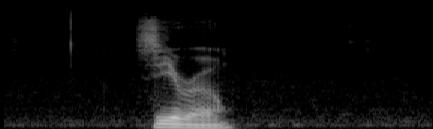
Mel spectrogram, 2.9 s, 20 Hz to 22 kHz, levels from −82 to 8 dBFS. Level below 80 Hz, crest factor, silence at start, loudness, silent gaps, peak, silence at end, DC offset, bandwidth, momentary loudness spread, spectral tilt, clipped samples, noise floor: -42 dBFS; 22 dB; 0.95 s; -22 LUFS; none; -6 dBFS; 1.35 s; under 0.1%; 12.5 kHz; 22 LU; -7 dB/octave; under 0.1%; -63 dBFS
